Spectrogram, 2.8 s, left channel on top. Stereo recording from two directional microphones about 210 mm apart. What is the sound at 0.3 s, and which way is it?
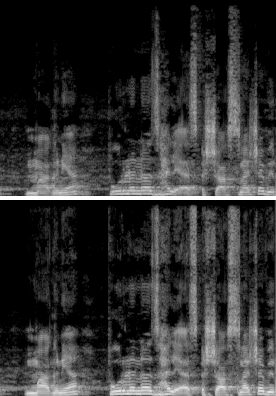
Speech, 30° right (ahead or behind).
